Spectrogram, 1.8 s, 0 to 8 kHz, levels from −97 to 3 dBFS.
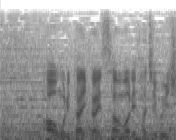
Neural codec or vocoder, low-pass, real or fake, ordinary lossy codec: none; 7.2 kHz; real; none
